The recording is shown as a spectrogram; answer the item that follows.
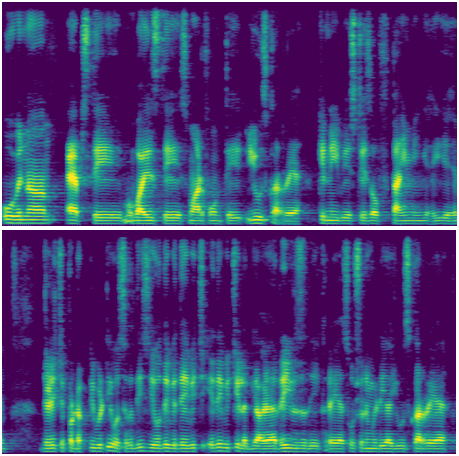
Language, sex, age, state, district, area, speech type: Punjabi, male, 45-60, Punjab, Patiala, urban, spontaneous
